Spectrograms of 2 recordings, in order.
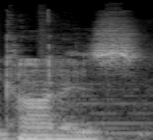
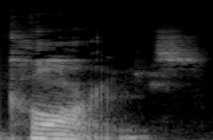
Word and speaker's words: Carnes: This is a live cover of Kim Carners'- is it Kim Carners'? Nobody knows how to pronounce it-it's not...okay Google... (Kim Carnes) Kim Carnes Okay This is a live cover of Kim Carnes' song.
